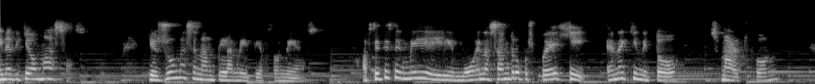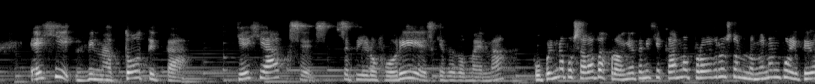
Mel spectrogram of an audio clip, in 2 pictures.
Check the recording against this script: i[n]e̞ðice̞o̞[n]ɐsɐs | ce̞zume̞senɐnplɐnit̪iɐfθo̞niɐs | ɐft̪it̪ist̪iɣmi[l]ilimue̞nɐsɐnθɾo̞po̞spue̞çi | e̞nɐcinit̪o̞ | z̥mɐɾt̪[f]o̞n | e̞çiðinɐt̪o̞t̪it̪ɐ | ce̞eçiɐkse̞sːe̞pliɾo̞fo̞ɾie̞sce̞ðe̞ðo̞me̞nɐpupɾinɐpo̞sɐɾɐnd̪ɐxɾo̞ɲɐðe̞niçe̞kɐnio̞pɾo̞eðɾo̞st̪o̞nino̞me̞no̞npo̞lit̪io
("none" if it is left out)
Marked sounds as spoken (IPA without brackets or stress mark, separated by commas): n, m, l, f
